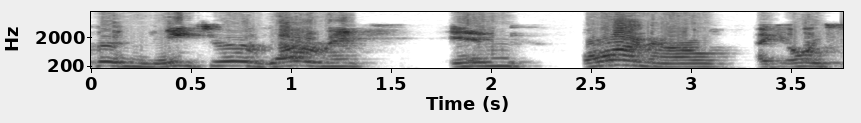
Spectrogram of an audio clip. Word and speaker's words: Orono: That was the nature of government in Orono. I can always say the name wrong. Is that right? Orono. Yeah, you don't say the second O because it's one of those weird Minnesota words.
